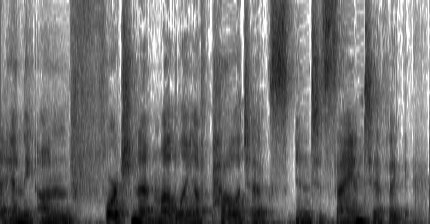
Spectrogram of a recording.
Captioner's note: none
